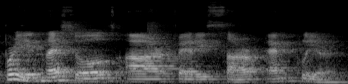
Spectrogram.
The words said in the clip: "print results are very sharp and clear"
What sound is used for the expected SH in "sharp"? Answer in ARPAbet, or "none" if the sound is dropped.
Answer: S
